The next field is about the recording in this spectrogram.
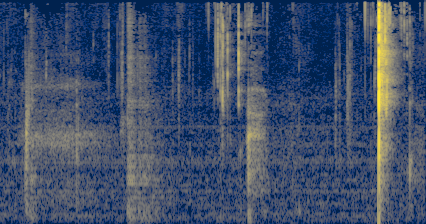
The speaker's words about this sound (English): You just caught me chewing. Yeah, I know. I tried to catch it on mic, but you wouldn't have it.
